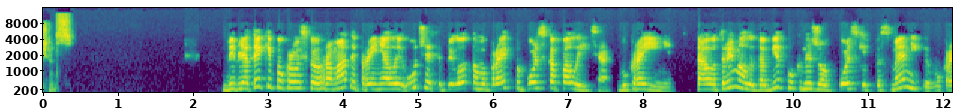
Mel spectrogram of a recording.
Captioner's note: foreign language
